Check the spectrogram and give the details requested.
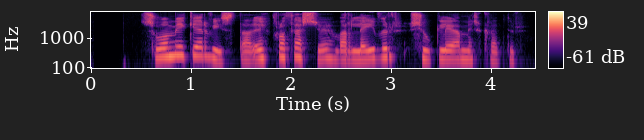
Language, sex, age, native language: Icelandic, female, 18-19, Icelandic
